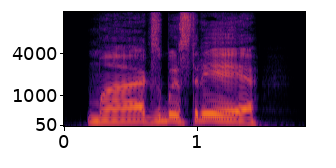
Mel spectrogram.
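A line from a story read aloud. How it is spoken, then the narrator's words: Shouting over engines. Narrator (Russian): крикнул он в последний раз, пытаясь перекричать звук приближающихся мотоциклов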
